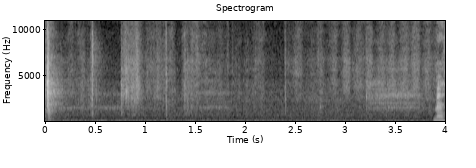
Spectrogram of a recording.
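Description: An oracle card deck being shuffled by hand: soft rubbing and sliding of cards, opening with a sharp tap.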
